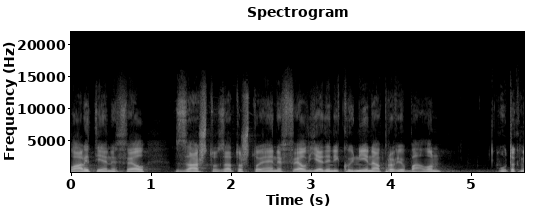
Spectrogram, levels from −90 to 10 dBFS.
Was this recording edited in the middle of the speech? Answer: no; 0 cuts

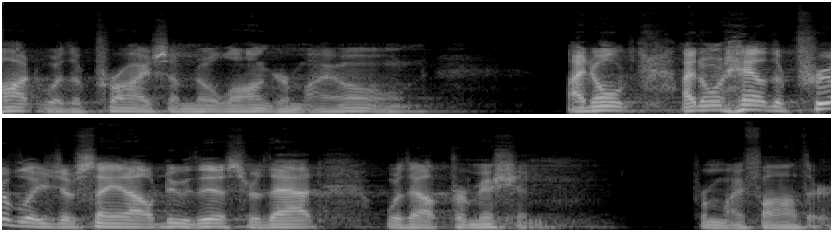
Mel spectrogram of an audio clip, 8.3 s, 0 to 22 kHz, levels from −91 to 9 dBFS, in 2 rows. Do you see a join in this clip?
no; 0 cuts

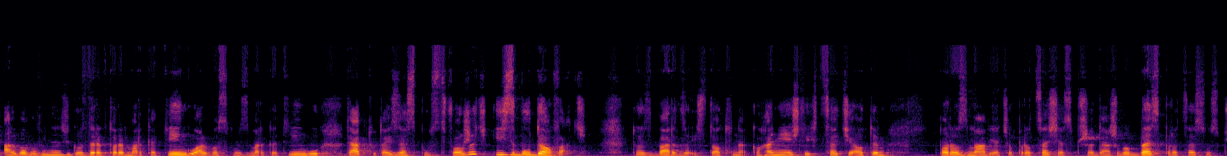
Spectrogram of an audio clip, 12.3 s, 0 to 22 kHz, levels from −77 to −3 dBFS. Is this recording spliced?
yes; 2 cuts; at 3.4 s, 6.3 s

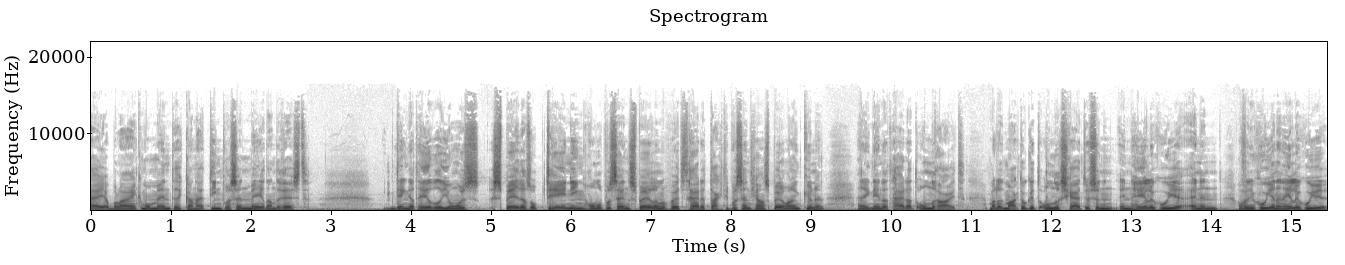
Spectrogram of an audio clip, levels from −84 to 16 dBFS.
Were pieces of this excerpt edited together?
no; 0 cuts

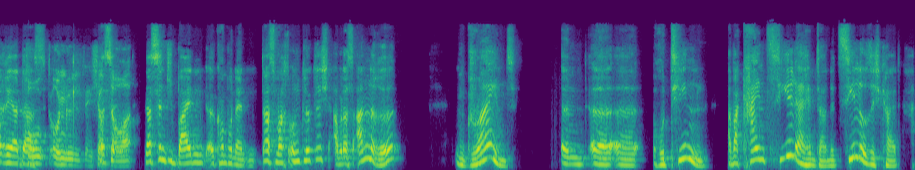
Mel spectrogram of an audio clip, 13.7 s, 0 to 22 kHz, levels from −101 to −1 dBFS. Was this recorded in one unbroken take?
no; 1 cut; at 10.9 s

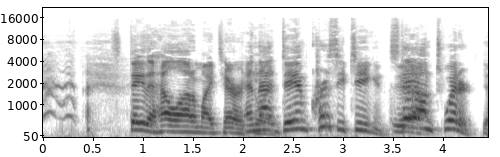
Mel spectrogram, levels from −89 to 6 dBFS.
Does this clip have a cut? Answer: no; 0 cuts

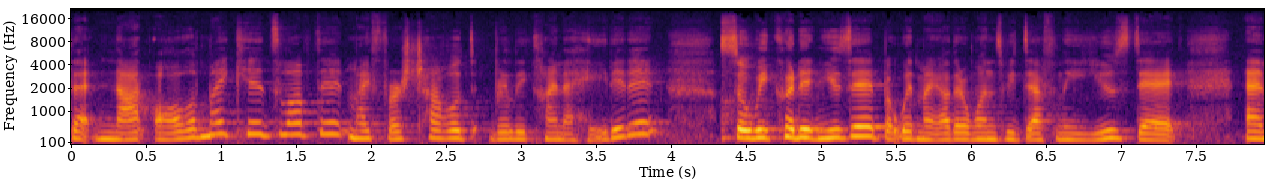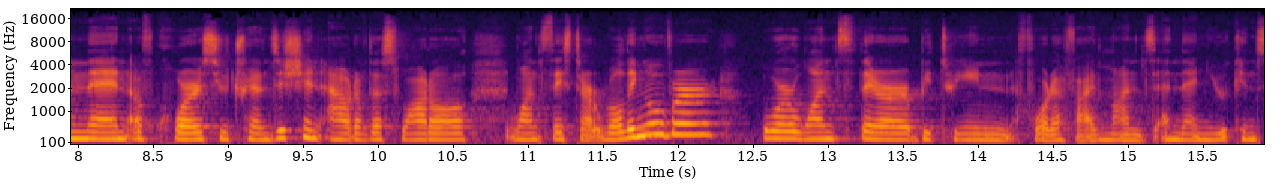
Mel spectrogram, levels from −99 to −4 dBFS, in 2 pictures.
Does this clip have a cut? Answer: no; 0 cuts

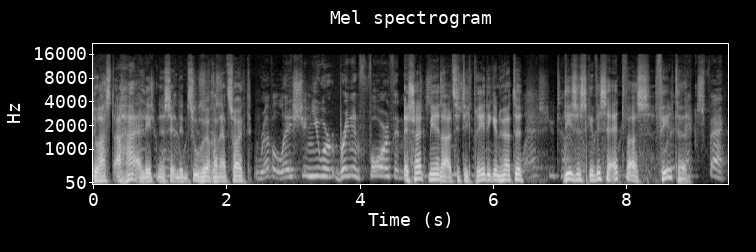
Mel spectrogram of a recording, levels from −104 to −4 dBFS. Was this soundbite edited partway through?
yes; 2 cuts; at 5.2 s, 8.4 s

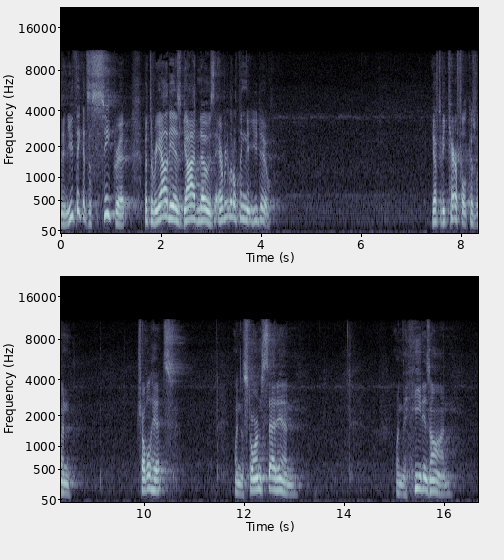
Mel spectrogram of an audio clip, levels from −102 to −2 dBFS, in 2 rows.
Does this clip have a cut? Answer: no; 0 cuts

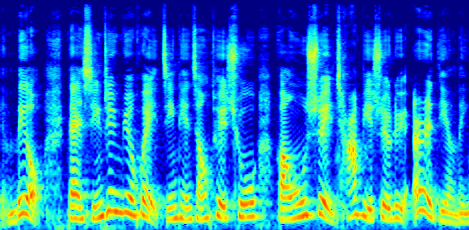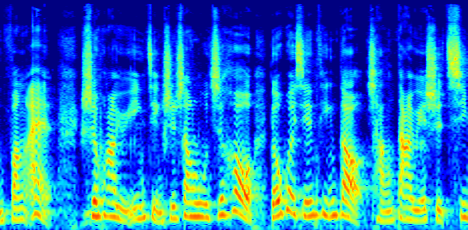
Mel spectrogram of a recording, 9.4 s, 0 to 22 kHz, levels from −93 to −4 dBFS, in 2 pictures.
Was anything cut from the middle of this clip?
yes; 2 cuts; at 5.4 s, 7.3 s

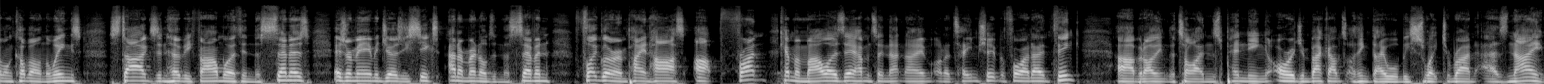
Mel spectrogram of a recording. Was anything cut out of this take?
yes; 1 cut; at 7.8 s

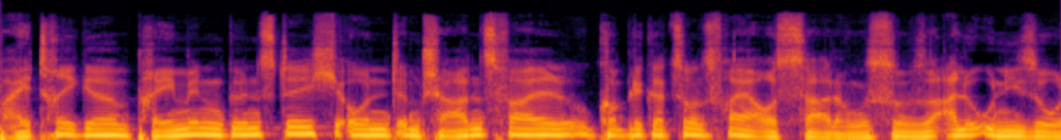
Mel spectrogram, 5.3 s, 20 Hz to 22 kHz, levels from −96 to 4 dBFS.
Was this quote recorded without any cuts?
yes; 0 cuts

